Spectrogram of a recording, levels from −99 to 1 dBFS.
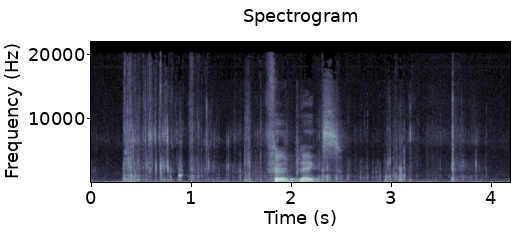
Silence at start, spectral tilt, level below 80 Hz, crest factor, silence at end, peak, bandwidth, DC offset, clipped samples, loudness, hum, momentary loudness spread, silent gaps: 0.05 s; -4 dB/octave; -48 dBFS; 26 dB; 0 s; -6 dBFS; over 20 kHz; under 0.1%; under 0.1%; -28 LUFS; none; 23 LU; none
